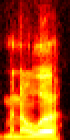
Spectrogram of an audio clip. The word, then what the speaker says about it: Mignola: The creator of Hellboy, Mike Mignola.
